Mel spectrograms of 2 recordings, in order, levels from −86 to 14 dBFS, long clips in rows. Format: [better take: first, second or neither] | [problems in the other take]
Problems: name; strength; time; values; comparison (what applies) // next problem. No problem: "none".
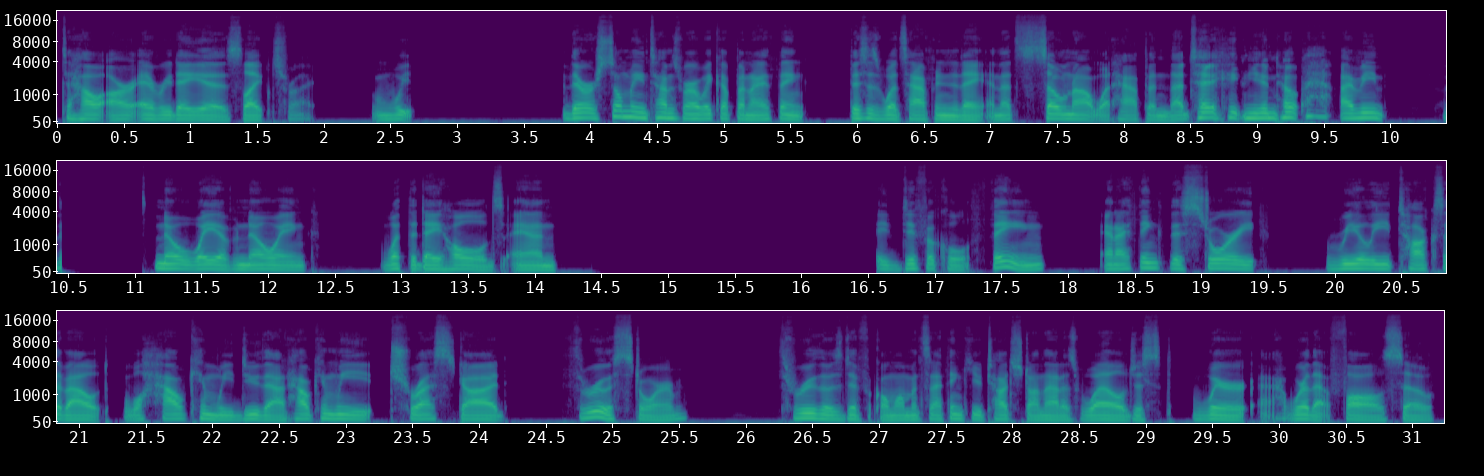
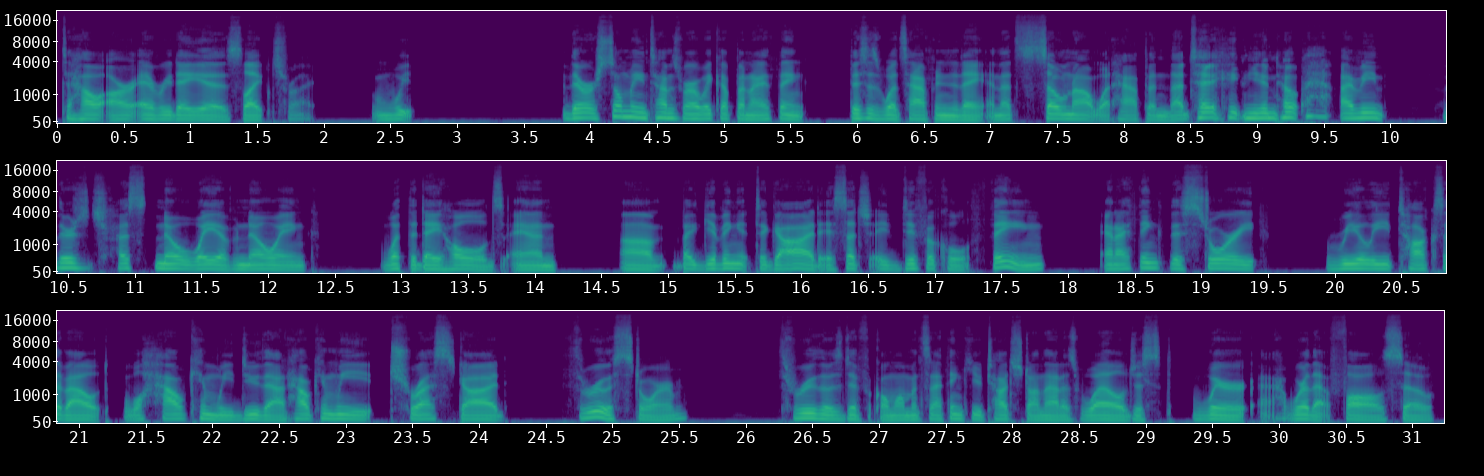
second | audio cutting out; at 10 s for 0.5 s and at 14 s for 2 s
